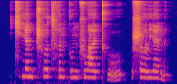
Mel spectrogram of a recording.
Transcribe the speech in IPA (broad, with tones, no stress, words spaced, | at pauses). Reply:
t͡ɕʰjɛ˥˩nʈ͡ʂʰɤ˥t͡sʰə˥˩n kʊ˥ŋʂwa˥ɪ̯kʰṵ˨˩˦ | ʂɤ˥ljɛ˥˩n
